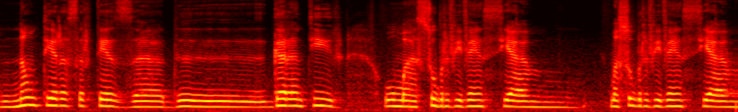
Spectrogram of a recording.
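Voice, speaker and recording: A woman's voice: fairly low pitch, a little mellow. An older woman from Angola with an Angolan Portuguese accent, speaking reflectively and hesitantly in a documentary interview. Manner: slow, hesitant, thoughtful with many pauses.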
